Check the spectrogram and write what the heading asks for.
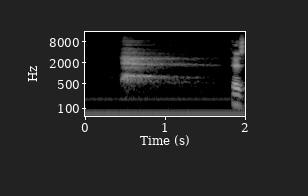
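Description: A man's audible breath about half a second in, a soft rush that fades over about half a second, over a low steady hum. Speech begins near the end.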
